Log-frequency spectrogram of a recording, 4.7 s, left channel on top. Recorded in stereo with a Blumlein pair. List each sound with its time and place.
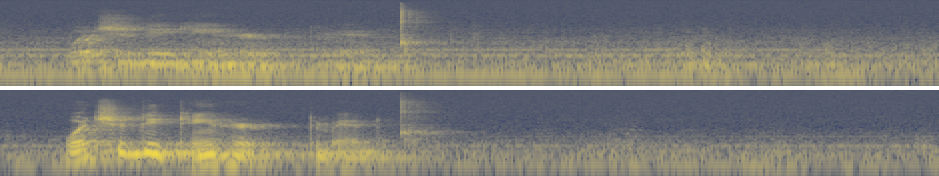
0.3 s a man speaking: 35° right, 0.9 m
2.0 s a splash: 20° left, 0.8 m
